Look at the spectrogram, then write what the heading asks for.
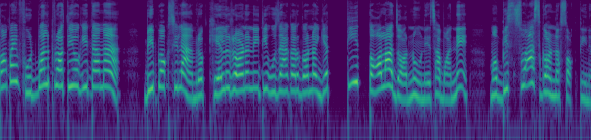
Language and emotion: Nepali, angry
